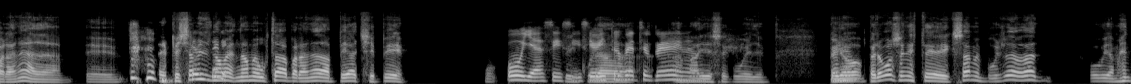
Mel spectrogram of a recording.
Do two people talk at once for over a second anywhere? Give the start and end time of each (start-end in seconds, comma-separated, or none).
5.6-7.1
